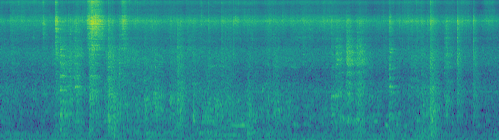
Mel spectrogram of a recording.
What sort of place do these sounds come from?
restaurant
